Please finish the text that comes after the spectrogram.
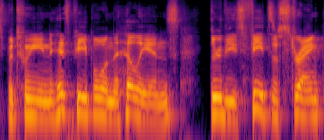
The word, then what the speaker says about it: Hylian: Is that how you pronounce the Hylians? Hylians. Like helicopter.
